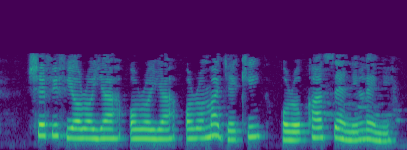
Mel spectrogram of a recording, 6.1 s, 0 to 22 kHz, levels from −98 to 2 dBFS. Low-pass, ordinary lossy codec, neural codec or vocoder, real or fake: 7.2 kHz; MP3, 24 kbps; none; real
